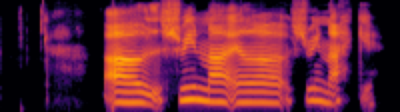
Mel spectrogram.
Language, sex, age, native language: Icelandic, female, 10, Icelandic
